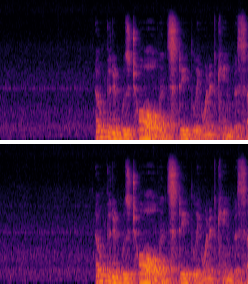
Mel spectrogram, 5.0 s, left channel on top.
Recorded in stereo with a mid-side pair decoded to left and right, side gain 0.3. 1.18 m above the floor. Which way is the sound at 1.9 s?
10° left.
